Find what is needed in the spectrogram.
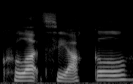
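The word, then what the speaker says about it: Kholat Syakhl: And this is on the slopes of Kolatsiakl, if I'm pronouncing that right.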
